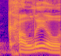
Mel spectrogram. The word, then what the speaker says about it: Khalil: Yeah, let's talk to Khalil, who is our first caller, been waiting on the line the longest. Is it Khalil? Is that how we pronounce it? Yes, it's Khalil, yeah.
